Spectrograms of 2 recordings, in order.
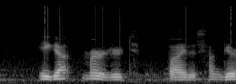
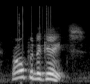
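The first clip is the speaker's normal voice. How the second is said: high, loud order to the guards; commanding shout; 13 semitones higher, 9 dB louder than usual. Acted. Lord shouting to his guards to open gates, loud commanding call.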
